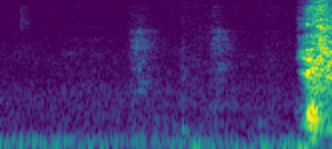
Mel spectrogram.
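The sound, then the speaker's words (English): A couple of soft, breathy inhales build up, then one loud, sharp sneeze bursts out at the very end, with no talking. “but like hold on, I gotta sneeze.”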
